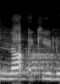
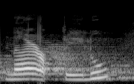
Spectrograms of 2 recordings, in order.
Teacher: عین پر جھٹکا نہیں آنا چاہیے، نعقیلو نہ ہو، نعقیلو.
